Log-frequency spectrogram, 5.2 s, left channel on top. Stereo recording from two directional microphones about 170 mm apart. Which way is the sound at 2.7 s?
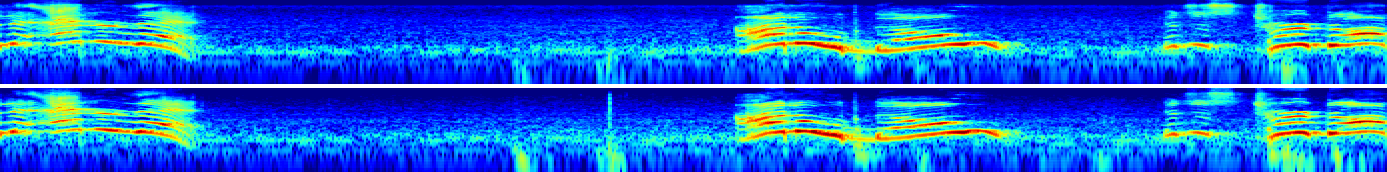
10° left (ahead or behind).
